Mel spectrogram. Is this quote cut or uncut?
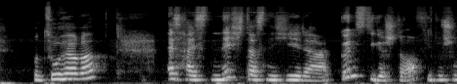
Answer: cut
